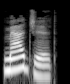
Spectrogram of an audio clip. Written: majed

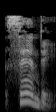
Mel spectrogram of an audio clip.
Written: sandy

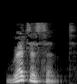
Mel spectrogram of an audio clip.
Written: reticent

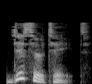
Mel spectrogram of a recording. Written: dissertate

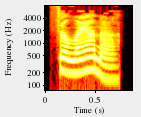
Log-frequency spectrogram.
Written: Philana

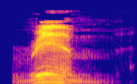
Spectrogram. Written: rim

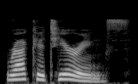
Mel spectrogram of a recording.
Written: racketeerings

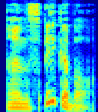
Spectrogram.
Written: unspeakable

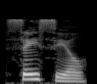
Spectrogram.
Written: cécile

